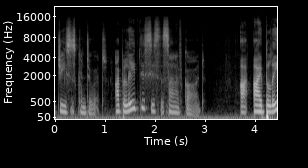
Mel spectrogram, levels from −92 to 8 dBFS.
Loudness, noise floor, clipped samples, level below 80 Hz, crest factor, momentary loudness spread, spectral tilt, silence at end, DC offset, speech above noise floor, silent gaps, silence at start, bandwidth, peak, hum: -27 LUFS; -47 dBFS; under 0.1%; -30 dBFS; 26 dB; 18 LU; -5.5 dB/octave; 0 s; under 0.1%; 23 dB; none; 0.05 s; 14.5 kHz; 0 dBFS; none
